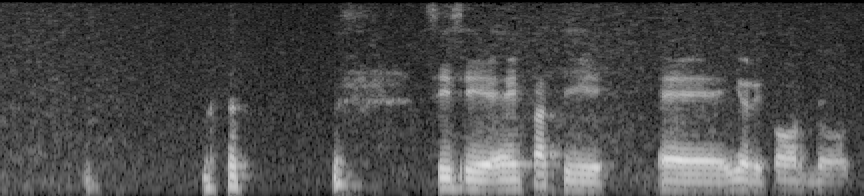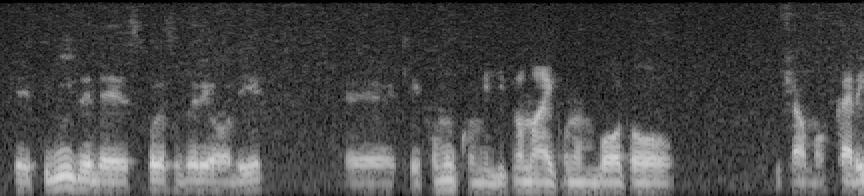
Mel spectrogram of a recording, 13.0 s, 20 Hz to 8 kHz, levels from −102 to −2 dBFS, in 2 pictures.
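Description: Speech cut by the noise suppressor occurs at 2.61–3.27 s, 5.74–6.83 s, 7.46–7.88 s, 9.03–11.53 s and 12.3–12.79 s. The suppressor takes parts of the speech for background noise and turns them down with it, by about 9 to 12 dB in the first three spans and about 16 to 20 dB in the last two. Only brief pieces within each span are hit, so syllables and word endings sound swallowed or faint.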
